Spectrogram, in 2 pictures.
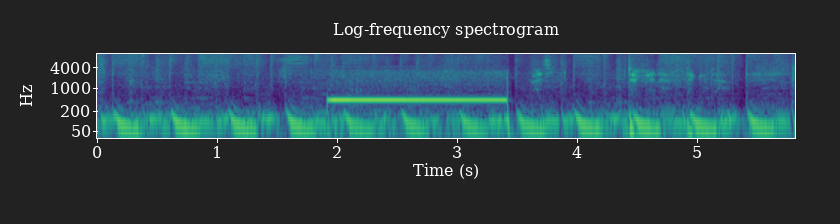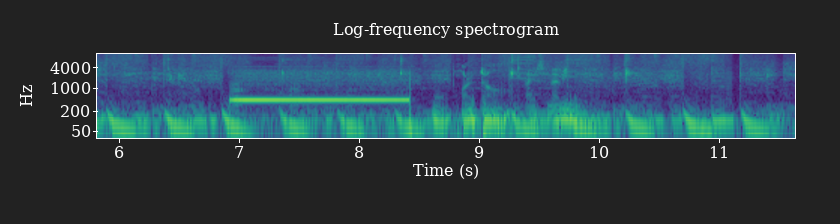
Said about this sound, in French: D'accord, on y va, on appelle mamie.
